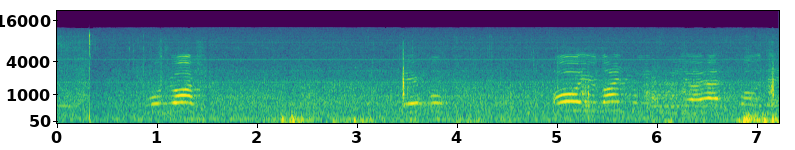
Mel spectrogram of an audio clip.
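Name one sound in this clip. A young child calls out nearby, outdoors.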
